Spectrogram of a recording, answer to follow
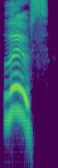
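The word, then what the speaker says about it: Luce: We I listened to a lot of it and so every time they said Lucy, I was like wrong, wrong, loose.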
